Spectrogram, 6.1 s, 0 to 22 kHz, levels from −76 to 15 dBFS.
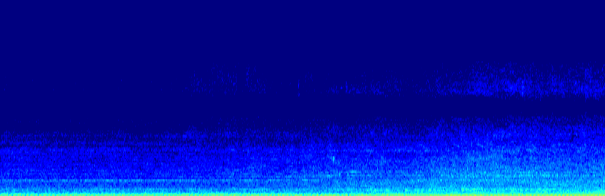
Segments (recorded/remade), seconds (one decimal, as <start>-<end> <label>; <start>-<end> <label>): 0.0-3.7 recorded; 3.7-5.2 remade; 5.2-6.1 recorded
